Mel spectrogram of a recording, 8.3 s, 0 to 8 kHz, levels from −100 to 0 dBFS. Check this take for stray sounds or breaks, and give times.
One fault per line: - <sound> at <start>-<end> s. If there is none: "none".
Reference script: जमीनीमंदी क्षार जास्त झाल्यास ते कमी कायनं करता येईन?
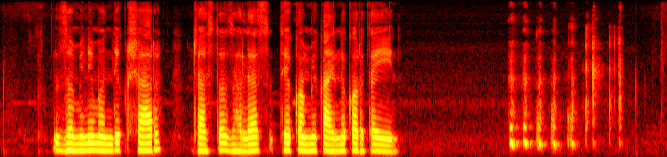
- laugh at 6.4-7.8 s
